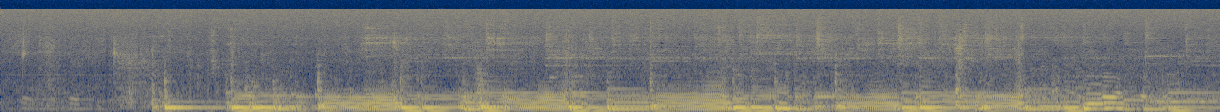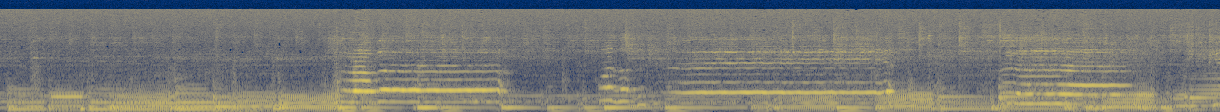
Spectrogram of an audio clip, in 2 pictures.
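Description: Small jazz combo starts playing about two seconds in: piano chords over plucked double bass. A woman's voice comes in a little past halfway, singing long held notes.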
